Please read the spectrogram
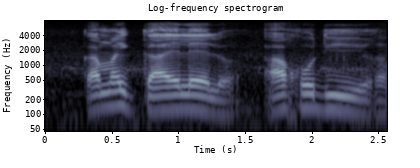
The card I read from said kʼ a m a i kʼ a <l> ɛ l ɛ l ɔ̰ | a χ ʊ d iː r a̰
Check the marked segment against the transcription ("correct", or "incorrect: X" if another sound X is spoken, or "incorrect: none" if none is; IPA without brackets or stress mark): incorrect: none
